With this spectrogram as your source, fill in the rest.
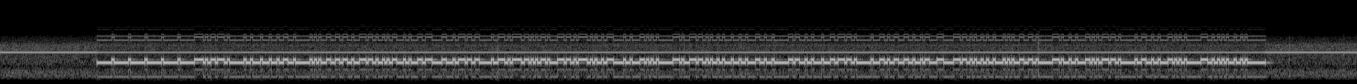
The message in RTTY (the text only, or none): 12YIP JCUMC VAERG EFM4H FQ0L7 UWPBM F68H4 W4NYJ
